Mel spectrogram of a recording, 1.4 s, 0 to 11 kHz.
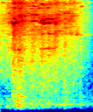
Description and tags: Digging Coins #3
metallic, metal, pieces, coins, glass, broken, agaxly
